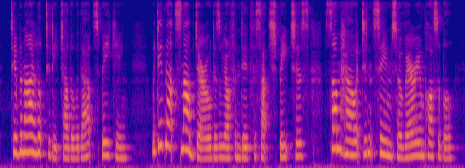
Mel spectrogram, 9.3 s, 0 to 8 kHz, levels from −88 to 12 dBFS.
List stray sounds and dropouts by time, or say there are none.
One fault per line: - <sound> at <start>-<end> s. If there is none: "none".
none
